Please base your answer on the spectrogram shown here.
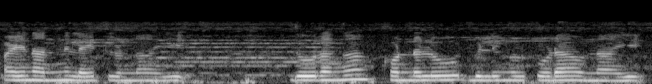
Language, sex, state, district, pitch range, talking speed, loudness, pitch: Telugu, female, Andhra Pradesh, Annamaya, 180-195 Hz, 90 wpm, -14 LUFS, 190 Hz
